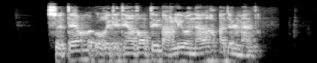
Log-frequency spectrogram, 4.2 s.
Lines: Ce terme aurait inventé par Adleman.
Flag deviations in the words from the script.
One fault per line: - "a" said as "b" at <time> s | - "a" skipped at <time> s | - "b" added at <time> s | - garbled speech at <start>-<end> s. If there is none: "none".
- "été" added at 1.6 s
- "Leonard" added at 2.3 s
